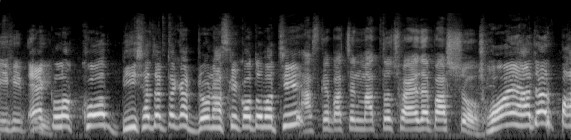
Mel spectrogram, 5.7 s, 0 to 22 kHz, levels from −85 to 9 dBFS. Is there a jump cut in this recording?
no; 0 cuts

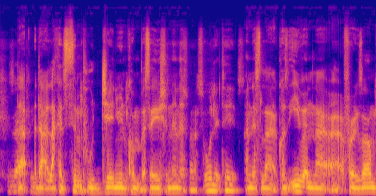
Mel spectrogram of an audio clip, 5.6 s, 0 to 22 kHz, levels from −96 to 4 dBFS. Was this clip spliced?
no; 0 cuts

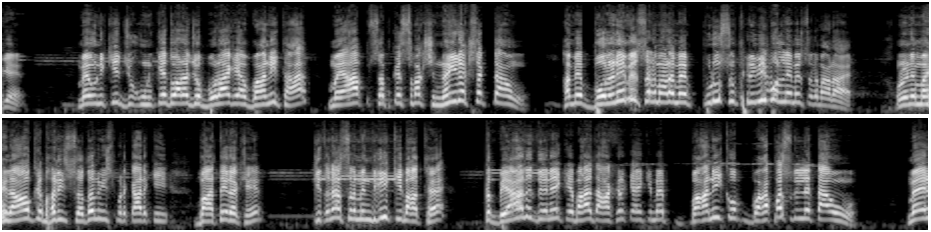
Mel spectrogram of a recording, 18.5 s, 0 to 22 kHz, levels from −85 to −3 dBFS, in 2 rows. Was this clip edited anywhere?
yes; 1 cut; at 14.1 s

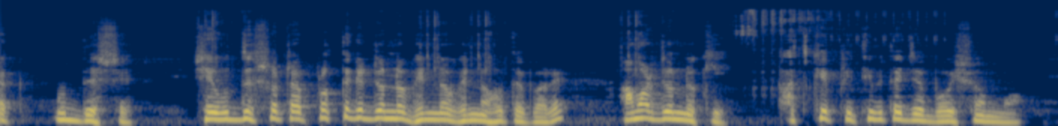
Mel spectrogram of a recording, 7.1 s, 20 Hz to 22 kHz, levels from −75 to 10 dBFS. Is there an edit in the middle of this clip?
yes; 1 cut; at 5.3 s

